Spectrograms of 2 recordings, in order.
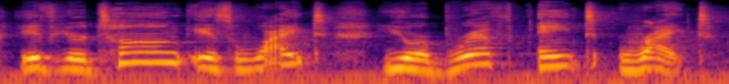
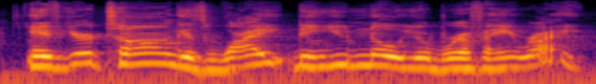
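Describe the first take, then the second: First: Teaching a rhyme. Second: Said in the usual way. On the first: Shown as a demonstration. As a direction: recite it like a children's lesson, slowing on the second half. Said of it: "a rhyme that you can teach your children". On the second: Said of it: "I just made a rhyme".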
